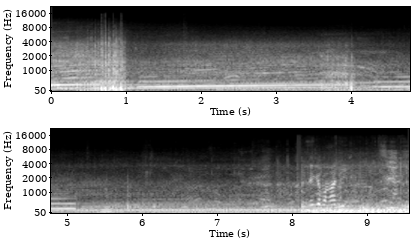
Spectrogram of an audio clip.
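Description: Engines drone on in the distance and slowly fade.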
